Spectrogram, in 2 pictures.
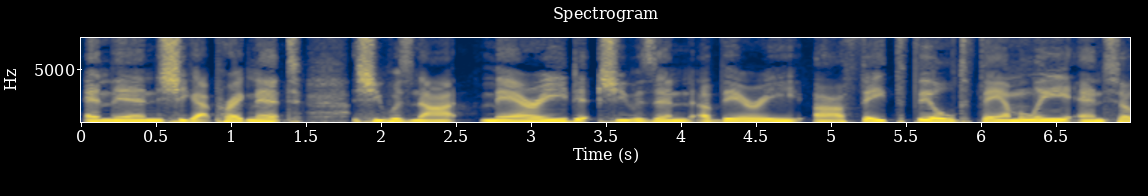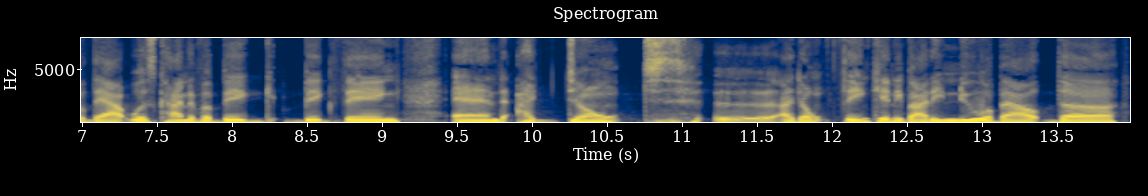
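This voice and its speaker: Low, earnest woman explaining. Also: a little slow, darkish tone, clean tone, no room sound, clean studio sound. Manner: earnest, explanatory, repeats for emphasis. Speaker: guest, counselor. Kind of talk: podcast conversation.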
